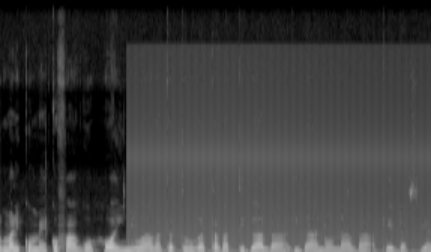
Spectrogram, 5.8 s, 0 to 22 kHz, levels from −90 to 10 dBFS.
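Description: From 1.69 s, right after "marĩkũ mekũbangwo", a mains buzz enters and runs to the end of the speech. Switching spikes from 60 Hz mains leak in twice per cycle, giving a raspy hum about 15 dB below the speech. A spectrogram shows stacked horizontal lines at 60 Hz multiples climbing into the kilohertz range.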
